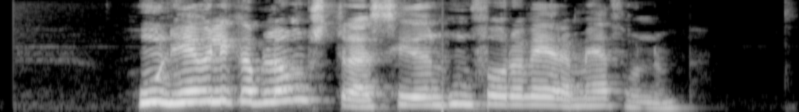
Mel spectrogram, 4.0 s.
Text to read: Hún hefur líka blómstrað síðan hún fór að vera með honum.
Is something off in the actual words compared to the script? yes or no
no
